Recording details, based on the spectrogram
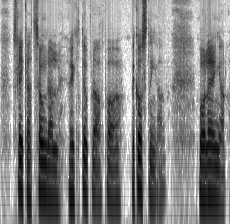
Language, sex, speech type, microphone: Norwegian, male, spontaneous, Sennheiser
